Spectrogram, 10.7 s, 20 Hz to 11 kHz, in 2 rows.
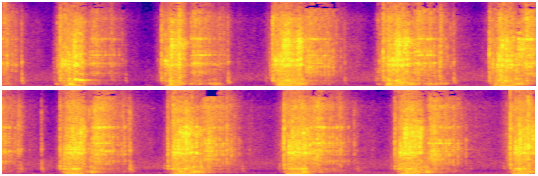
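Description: Recoil starter on an Echo PB-2100 two-stroke leaf blower pulled over and over, about once a second and nine times in all. Each pull is a short whirr of rope and cranking engine that stops dead, and the engine never catches. The owner suspects a sheared key on the fan has thrown the timing off.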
